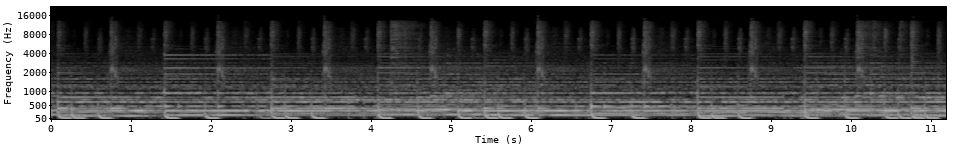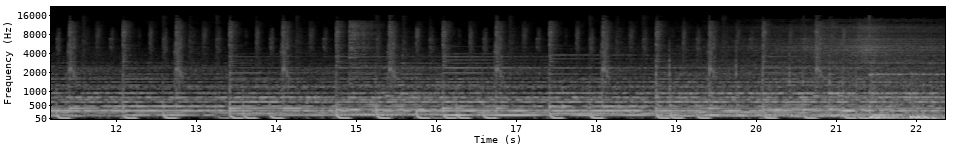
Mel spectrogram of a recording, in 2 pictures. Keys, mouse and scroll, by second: 2.1 shift+click, 20.2 click, 21.7-22.3 scroll down 1.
